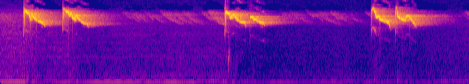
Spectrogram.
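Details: Buxtoni white-eye singing its wild forest-style song as a lure for other white-eyes: three phrases of paired high, downslurred whistles about one and a half seconds apart over a faint low hum.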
